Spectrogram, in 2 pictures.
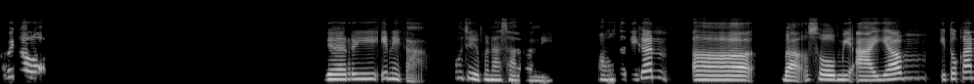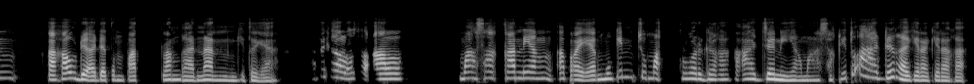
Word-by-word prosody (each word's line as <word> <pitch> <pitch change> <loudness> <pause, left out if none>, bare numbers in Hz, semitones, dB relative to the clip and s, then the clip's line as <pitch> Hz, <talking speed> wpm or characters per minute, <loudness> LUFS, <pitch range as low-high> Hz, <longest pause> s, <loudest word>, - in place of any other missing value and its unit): tapi 335 - -5
kalau 310 -3 +1 2.9
dari 245 +2 +2
ini, 260 -2 0
Kak, - - -8 0.3
aku 300 - -13
jadi 245 - +2
penasaran 210 -4 -2
nih, 160 - -10 0.5
kalau 220 -1 -3
tadi 235 -1 -11
kan, 325 +1 +5 0.4
eee, 210 -1 +6 0.4
bakso 215 +3 +2
mie 215 -1 0
ayam 235 +9 +3 0.2
itu 260 +4 -3
kan 290 +2 +2 0.5
Kakak 225 +4 +5
udah 230 - +5
ada 195 0 0
tempat 195 -1 -2 0.3
langganan 195 -3 0
gitu 185 -1 -5
ya, 160 +2 -5 0.3
tapi 245 +9 -15
kalau 310 -6 -1
soal 250 +1 +4 0.7
masakan 290 +1 -1
yang, 280 -1 0 0.2
apa, 265 -5 -3
yang 205 +3 0
mungkin 330 +6 -4
cuma 280 -3 -3 0.2
keluarga 250 -3 -2
Kakak 225 -1 -10 0.2
aja 210 +4 -1
nih 215 -4 +4
yang 190 - -3
masak, 195 +2 -6
itu - - -8 0.2
ada 295 -2 -1
nggak 215 -9 +4
kira-kira, 185 -2 0
Kak? 170 -1 -3
220 Hz, 140 wpm, -22 LUFS, 200-265 Hz, 2.9 s, eee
